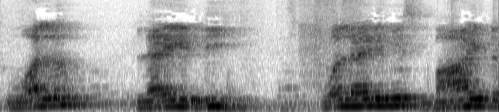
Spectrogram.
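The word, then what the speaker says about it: وَاللَّيْلِ: Whenever qasam is made, then last letter changes into a kasra. So when you pronounce these three together, it will be pronounced wal layli.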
